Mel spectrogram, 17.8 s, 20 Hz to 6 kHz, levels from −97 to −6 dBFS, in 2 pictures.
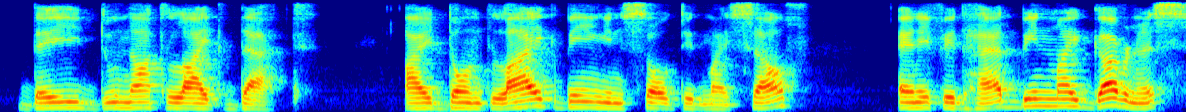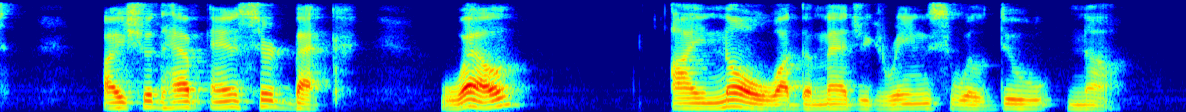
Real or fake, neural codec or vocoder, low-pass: fake; codec, 44.1 kHz, 7.8 kbps, DAC; 5.4 kHz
